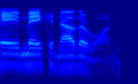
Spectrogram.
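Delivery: plain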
